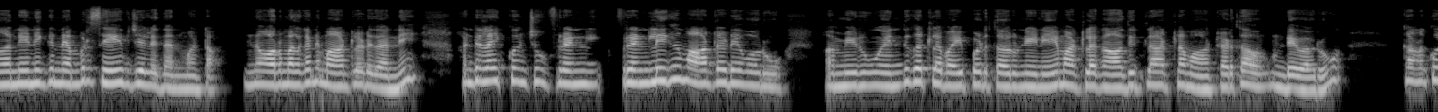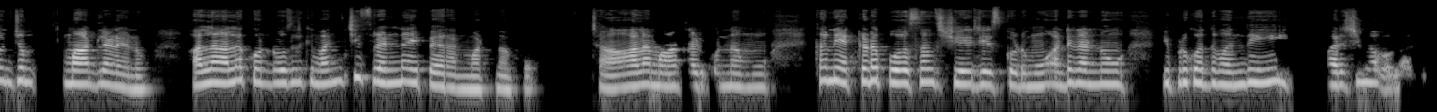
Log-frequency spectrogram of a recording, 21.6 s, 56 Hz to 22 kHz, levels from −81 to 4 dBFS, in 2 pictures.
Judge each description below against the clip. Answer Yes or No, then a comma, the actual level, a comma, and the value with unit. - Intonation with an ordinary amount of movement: Yes, average, 3.4 semitones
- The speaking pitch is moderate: No, high, 245 Hz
